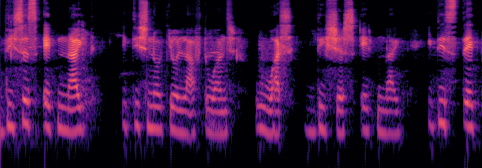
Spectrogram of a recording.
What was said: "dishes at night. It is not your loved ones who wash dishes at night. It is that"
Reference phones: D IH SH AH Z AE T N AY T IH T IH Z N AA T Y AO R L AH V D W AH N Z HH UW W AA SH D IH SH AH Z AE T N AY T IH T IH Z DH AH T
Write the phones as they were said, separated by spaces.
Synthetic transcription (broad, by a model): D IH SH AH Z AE T N AY T IH T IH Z N AA T Y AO L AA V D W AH N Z HH UW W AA S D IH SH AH S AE T N AY T IH T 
